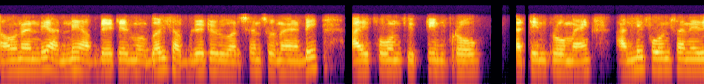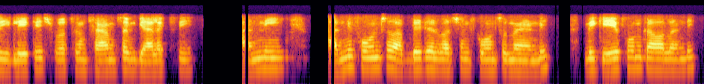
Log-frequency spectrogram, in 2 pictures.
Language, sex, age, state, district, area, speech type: Telugu, male, 18-30, Telangana, Medak, rural, conversation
